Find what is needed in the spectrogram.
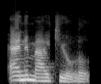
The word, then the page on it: animalcule: Indian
